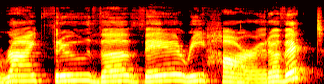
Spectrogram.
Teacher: você já junta o T de right no TH do through, que começa aqui, ok?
